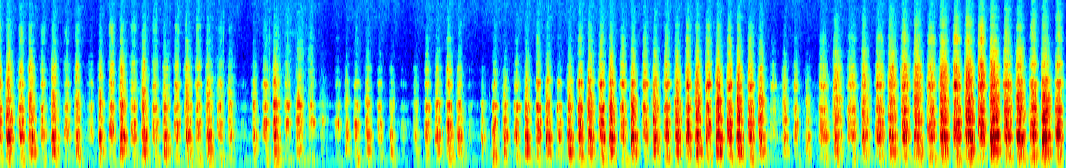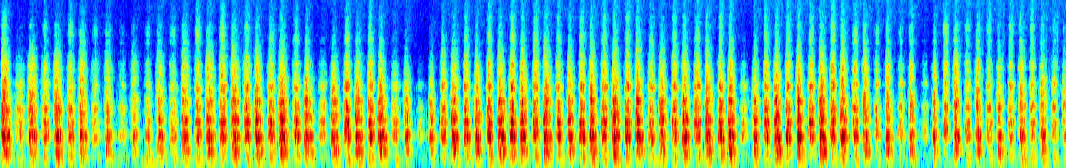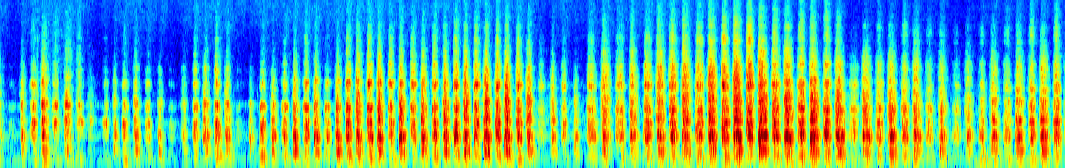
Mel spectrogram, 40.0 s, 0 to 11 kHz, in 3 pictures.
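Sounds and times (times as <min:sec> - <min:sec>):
dog panting: 0:00.0 - 0:39.9.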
